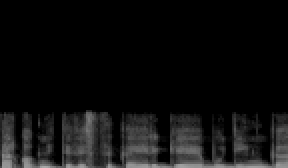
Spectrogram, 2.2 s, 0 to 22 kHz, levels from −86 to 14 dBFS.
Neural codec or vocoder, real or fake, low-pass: none; real; 7.2 kHz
